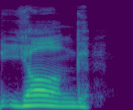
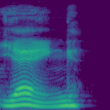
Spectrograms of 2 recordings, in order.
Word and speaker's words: Yang: And that's where I learned that the right pronunciation was that ah sound, not an ah sound. So like, she had a colleague named Yang, not Yang. It's spelled Y-A-N-G, but Yang.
